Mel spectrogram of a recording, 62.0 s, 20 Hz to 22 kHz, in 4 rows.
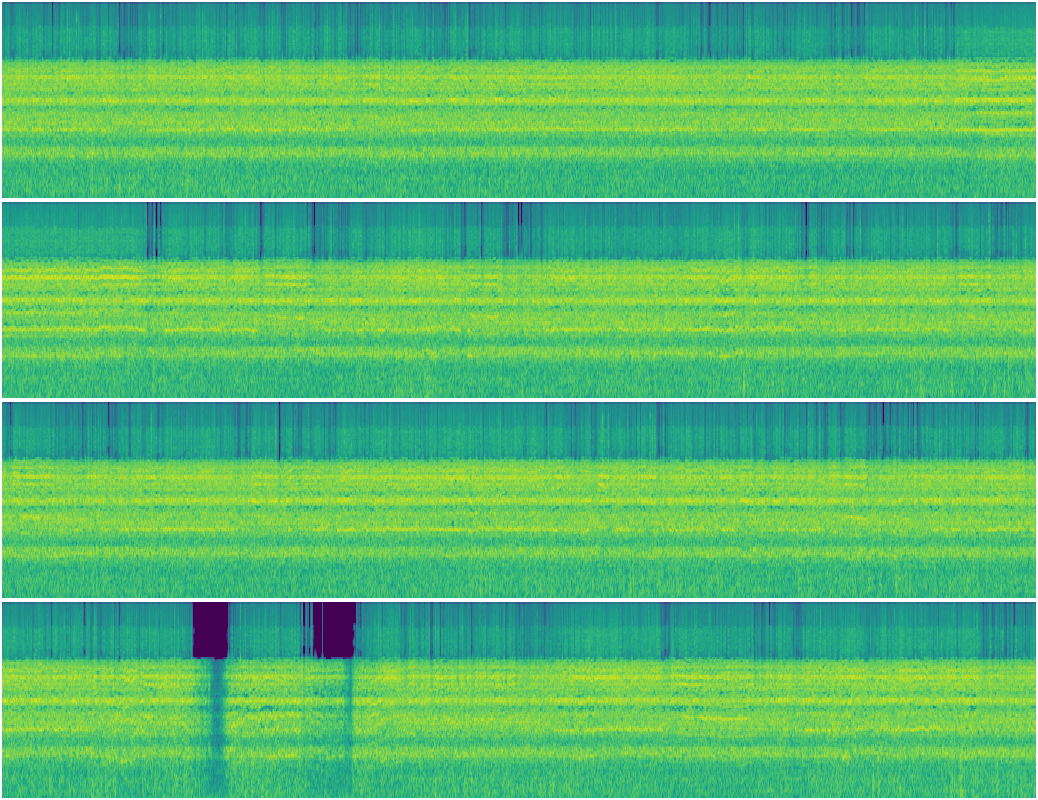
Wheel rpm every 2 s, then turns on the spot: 230, 230, 230, 230, 230, 230, 230, 220, 220, 230, 230, 230, 230, 230, 230, 230, 230, 230, 230, 230, 230, 230, 230, 230, 170, 120, 170, 220, 220, 230, 230.
none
